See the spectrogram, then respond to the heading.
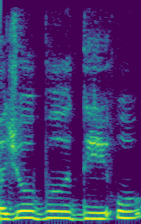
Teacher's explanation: پیش کی آواز کو دونوں ہونٹوں کو گول کر کے ادا کیا جاتا ہے تو آپ نے اس کو پڑھنا ہے حمزہ پیش او نہیں پڑھنا، غلط ہو جائے گا، اس طرح یبدیو، آگے وقف، یبدی۔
